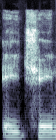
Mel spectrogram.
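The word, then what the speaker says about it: Achane: what is Devon aan they don't say aan a Chan's name is pronounced a Chan according to the former Texas A&M running back yeah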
